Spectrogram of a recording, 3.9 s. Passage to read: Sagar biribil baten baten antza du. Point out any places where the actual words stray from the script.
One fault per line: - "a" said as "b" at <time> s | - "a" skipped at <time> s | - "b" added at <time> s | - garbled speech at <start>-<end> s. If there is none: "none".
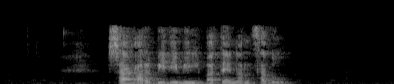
- "baten" skipped at 2.4 s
